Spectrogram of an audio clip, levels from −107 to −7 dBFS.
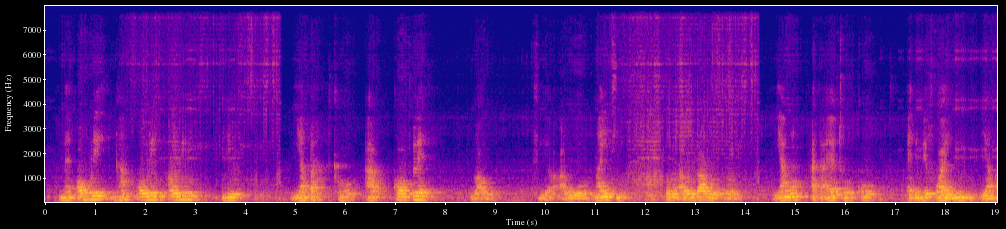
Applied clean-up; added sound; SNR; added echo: neural separator model SepFormer DNS4.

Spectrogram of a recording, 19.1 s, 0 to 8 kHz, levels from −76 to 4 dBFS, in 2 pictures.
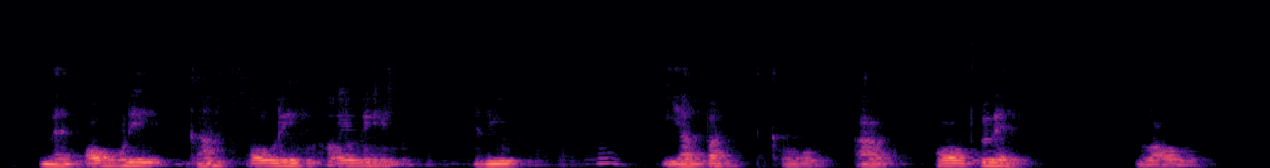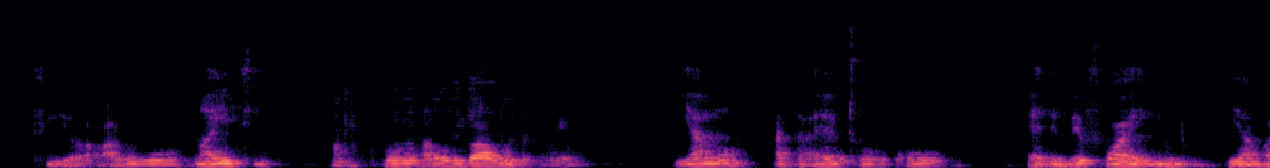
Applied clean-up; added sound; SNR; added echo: neural mask model DeepFilterNet 3.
